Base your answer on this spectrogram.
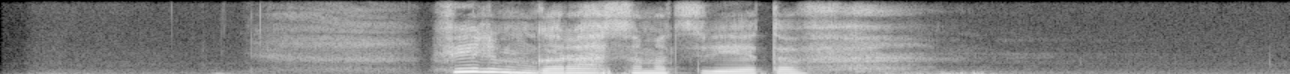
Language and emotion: Russian, sad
